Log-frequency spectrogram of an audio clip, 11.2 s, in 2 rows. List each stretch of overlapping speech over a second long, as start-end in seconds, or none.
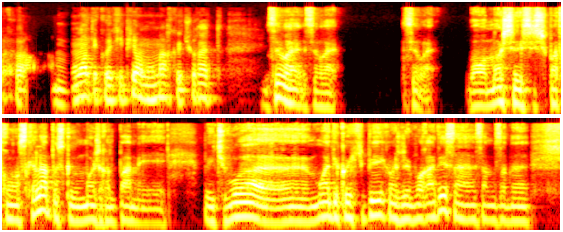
none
